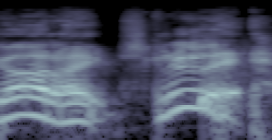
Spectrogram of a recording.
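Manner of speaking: put-on loud, high Scottish accent. Retelling what Finlay said about sending her out: Scottish accent as Finlay. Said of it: "Any excuse to get your Scottish accent on".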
